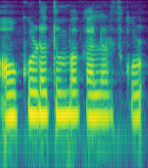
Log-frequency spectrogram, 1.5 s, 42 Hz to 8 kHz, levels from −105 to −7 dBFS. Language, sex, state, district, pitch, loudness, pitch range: Kannada, female, Karnataka, Bidar, 215 Hz, -16 LUFS, 210-225 Hz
